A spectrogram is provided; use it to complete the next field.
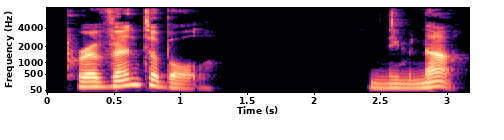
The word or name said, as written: preventable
